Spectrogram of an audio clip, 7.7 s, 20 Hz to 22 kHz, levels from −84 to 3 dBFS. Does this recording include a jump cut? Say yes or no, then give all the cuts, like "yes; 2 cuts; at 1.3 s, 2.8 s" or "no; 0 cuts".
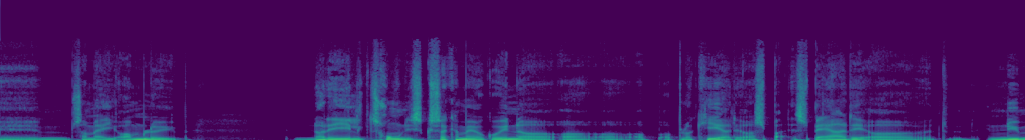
no; 0 cuts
